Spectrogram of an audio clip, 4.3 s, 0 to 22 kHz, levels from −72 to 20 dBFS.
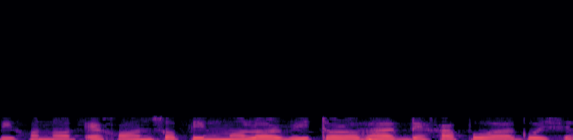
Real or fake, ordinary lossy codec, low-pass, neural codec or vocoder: real; AAC, 16 kbps; 3.6 kHz; none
